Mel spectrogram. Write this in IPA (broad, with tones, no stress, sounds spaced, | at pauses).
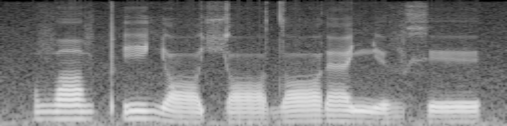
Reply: v ɑ˦ v pʼ i˦ ʎ ɒː˨ ç ɒː˨ d ɒː˧ ɾ æ˧ ɲ ɪ˨˦ v x ɪː˦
